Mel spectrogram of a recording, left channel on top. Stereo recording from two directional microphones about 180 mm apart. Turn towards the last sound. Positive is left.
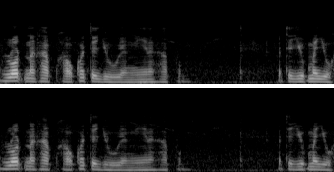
turn(degrees=40)  # may be behind; listen again after turning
